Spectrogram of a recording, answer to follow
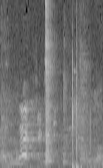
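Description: Football players shouting on the pitch during a goalmouth scramble after a corner kick. A sharp knock comes about a second in, and two dull thumps follow half a second later, typical of the ball being kicked and struck.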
